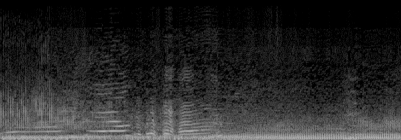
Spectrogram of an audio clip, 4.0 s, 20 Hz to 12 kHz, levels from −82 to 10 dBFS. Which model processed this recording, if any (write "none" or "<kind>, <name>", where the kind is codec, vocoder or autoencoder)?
none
